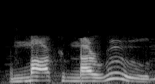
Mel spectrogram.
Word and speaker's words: Marc Marut: His name is Marc Marut.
